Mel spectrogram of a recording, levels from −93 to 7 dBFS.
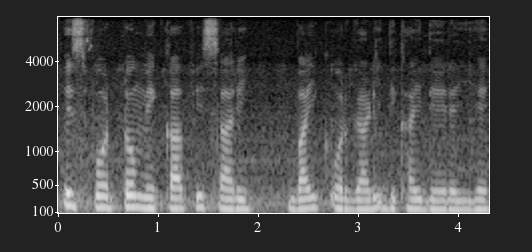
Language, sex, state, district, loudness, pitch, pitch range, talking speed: Hindi, male, Rajasthan, Bikaner, -16 LUFS, 150 Hz, 140-160 Hz, 165 wpm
